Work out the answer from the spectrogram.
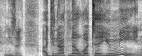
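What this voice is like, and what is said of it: Bad put-on Italian accent. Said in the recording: “I wanted to start French, and then I wound up with, like, a terribly bad, I don't even know, like, a mockery of a bad Italian... That was a travesty”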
